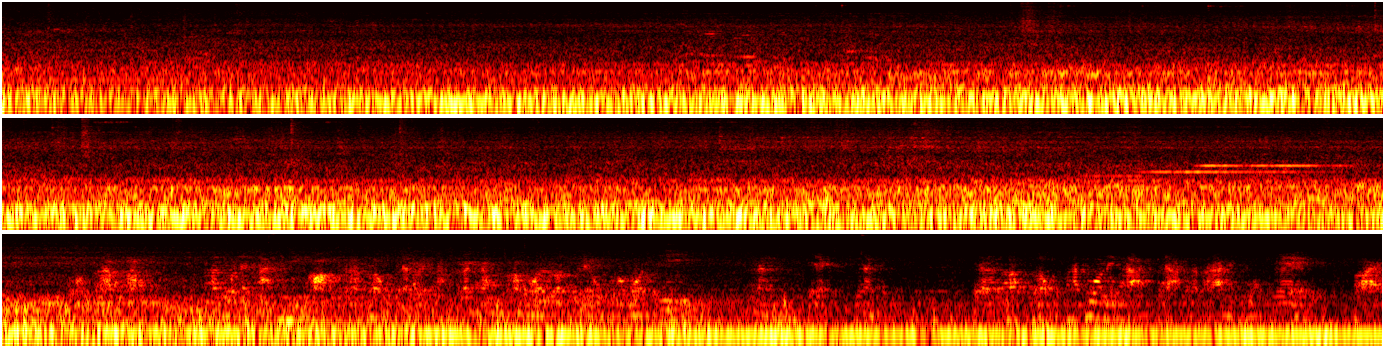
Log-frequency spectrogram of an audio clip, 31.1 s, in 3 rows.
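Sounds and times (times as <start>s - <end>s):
train coaches rumbling past: 0.0s - 31.0s
two-note tone: 18.7s - 20.6s.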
